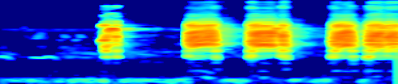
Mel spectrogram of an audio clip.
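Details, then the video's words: Mixed call of a Sindhi black francolin: a short scratchy note, a pause, then two pairs of loud, rasping, buzzy notes in quick succession, set against a quiet background. "کالا تیتر کی آواز سندھی تیتر کی مکس آوازیں"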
